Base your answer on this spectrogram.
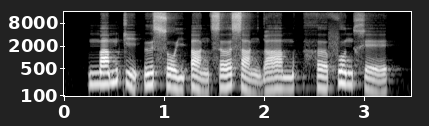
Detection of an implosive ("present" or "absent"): present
